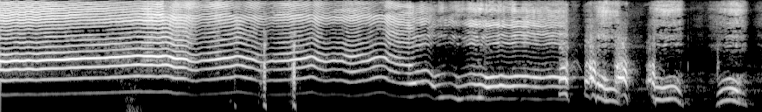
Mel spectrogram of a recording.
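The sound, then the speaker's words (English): Yoko Ono's scream therapy, posted as her reaction to Donald Trump's election win: a long, loud, high-pitched wailing scream that wavers and quivers for several seconds, then breaks into a series of short, strained cries with brief gasps between them. “It's scream therapy.”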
